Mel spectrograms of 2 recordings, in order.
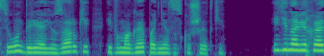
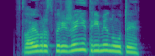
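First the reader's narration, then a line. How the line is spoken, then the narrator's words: Shouted from below. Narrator (Russian): крикнул снизу Ли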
